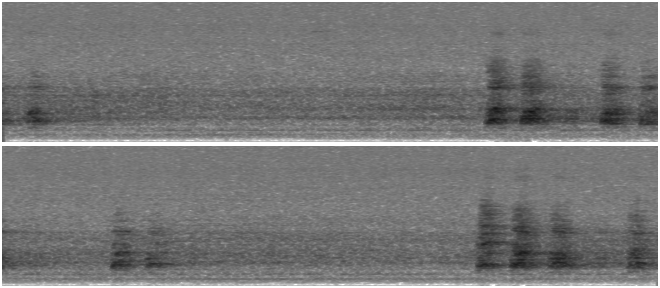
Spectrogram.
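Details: Rex, a dog, barking in the night: quiet stretches broken by short clusters of sharp, mid-pitched barks, two or three at a time, with a longer run of four quick barks near the end.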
